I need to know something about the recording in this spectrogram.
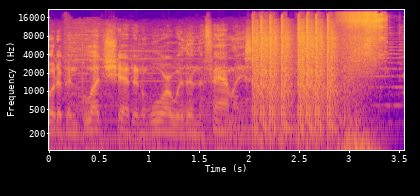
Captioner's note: gunfire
